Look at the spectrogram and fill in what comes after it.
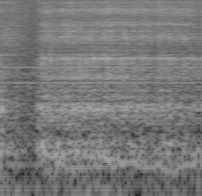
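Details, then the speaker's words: Sleeping person snoring from enlarged tonsils on the sides rather than the palate, an example of non-palatal snoring where palate-stiffening procedures may fail: tonsillar snoring. "good so those tissues on the sides are the tonsils this person's tonsils are coming in snoring isn't it fascinating how in this person's sleep I could just suggest snoring and they go right to it"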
